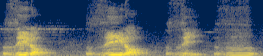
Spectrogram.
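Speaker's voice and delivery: ज़ीरो, जी, ज़ each on a bee-like zzz; buzzing Z sound. Shown as a demonstration. Teacher isolates the sound learners need, long buzz in ज़ीरो, जी, ज़. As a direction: hold the z at the start of ज़ीरो. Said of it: "ये sound आना चाहिए".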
